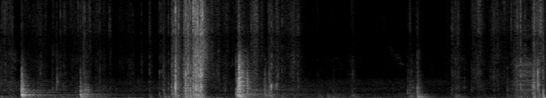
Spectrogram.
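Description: Tarot cards are shuffled and drawn up close in short, separate bursts of riffling and papery slaps, with quiet pauses between them and no talking.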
